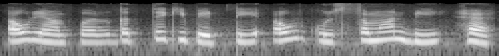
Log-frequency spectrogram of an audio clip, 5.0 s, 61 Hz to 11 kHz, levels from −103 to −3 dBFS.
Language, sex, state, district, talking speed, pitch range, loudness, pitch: Hindi, female, Uttar Pradesh, Saharanpur, 130 wpm, 225-265 Hz, -19 LUFS, 245 Hz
